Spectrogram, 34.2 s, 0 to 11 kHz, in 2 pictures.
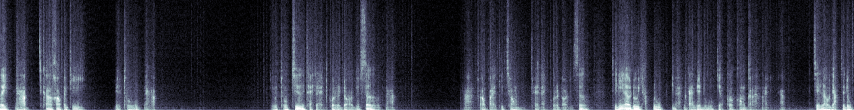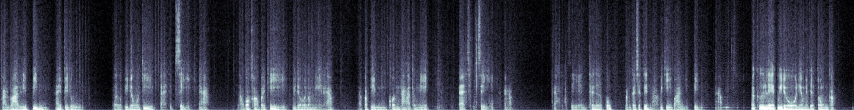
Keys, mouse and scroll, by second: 0.4 click, 2.2 click, 8.4 click, 9.7 click, 10.9 click, 12.2 click, 13.2-13.7 scroll down 2, 15.3 scroll down 2, 18.7 click, 21.2 click, 23.3 click, 24.4 click, 25.2 click, 33.2 click.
